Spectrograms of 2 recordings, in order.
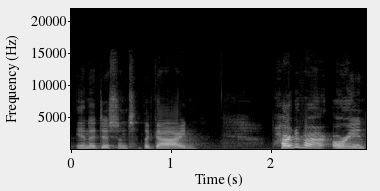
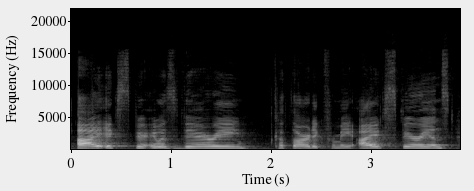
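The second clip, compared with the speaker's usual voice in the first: ordinary talk, nothing marked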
